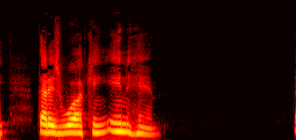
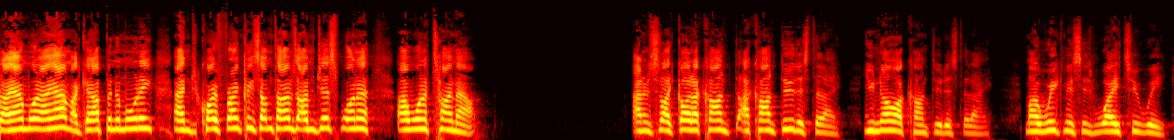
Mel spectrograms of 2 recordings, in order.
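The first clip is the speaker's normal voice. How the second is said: louder, higher passionate sermon; fervent preaching; 4 semitones higher, 6 dB louder than usual. Acted. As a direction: preach it out, full conviction. Preaching at full force.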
